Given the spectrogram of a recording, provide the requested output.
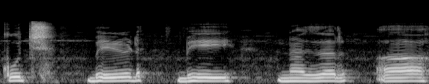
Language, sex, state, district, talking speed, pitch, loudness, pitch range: Hindi, male, Punjab, Fazilka, 70 wpm, 160 Hz, -13 LUFS, 155-170 Hz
